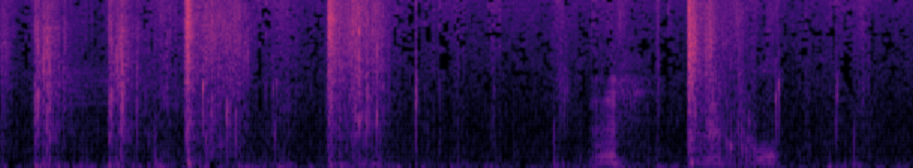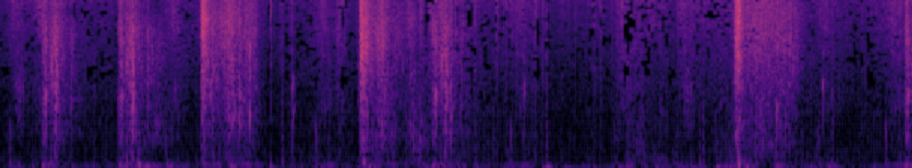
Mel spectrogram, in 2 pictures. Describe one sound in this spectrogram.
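Plants are cut with short, crisp rustling snaps.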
